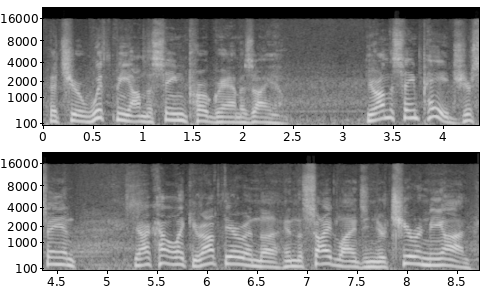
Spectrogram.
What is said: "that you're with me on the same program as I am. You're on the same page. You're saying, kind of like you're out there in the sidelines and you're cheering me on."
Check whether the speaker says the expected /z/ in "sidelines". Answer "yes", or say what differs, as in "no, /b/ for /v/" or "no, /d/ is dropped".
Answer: yes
